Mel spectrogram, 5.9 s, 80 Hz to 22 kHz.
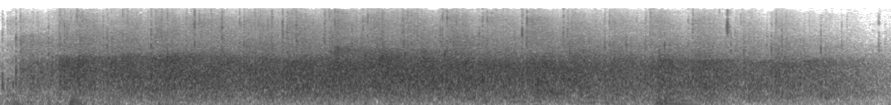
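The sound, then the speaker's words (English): An audience at a 9 o'clock session applauds itself steadily for several seconds, a dense wash of many hands clapping at once, fairly loud and sustained before tapering slightly at the end. “Please give yourselves a round of applause for making it at 9 o'clock.”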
